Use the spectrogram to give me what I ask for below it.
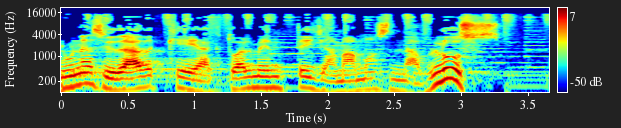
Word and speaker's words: Nablus: San Justino nació en una ciudad que actualmente llamamos Nablus y que queda en los territorios palestinos. Otros pronuncian Nablus.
